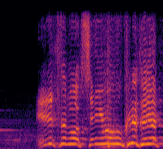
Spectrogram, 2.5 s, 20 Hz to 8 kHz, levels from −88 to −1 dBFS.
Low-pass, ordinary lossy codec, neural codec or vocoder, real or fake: 7.2 kHz; none; codec, 16 kHz, 1 kbps, X-Codec, HuBERT features, trained on general audio; fake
